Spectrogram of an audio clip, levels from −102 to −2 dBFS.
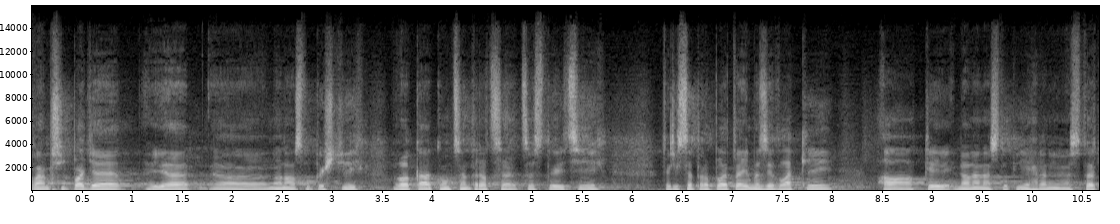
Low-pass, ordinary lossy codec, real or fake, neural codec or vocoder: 14.4 kHz; Opus, 64 kbps; fake; codec, 32 kHz, 1.9 kbps, SNAC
